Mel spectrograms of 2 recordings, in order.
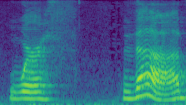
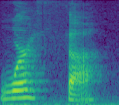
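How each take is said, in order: First: The two words are said separately. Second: The two words are linked together.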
